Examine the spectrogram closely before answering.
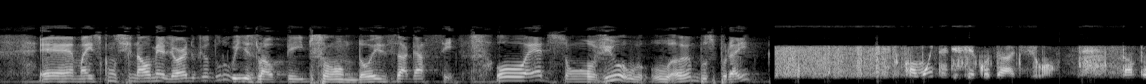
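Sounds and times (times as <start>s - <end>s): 
speech: 0.4s - 7.6s
narrow-band radio static: 7.8s - 11.4s
faint unintelligible ham radio voice: 8.8s - 11.4s.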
